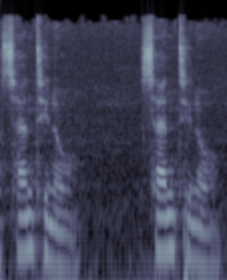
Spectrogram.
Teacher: Sentinel. Trọng âm của nó rơi vào âm đầu tiên, âm sen.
